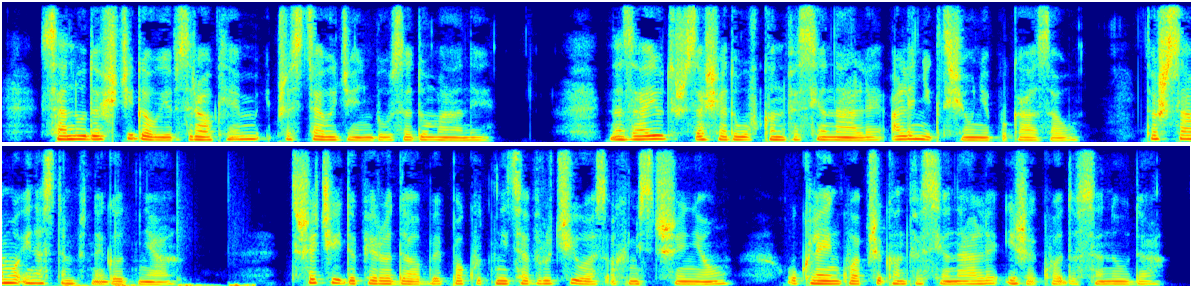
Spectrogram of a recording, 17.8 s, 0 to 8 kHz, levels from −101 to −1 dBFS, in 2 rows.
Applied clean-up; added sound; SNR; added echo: neural mask model DeepFilterNet 3.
